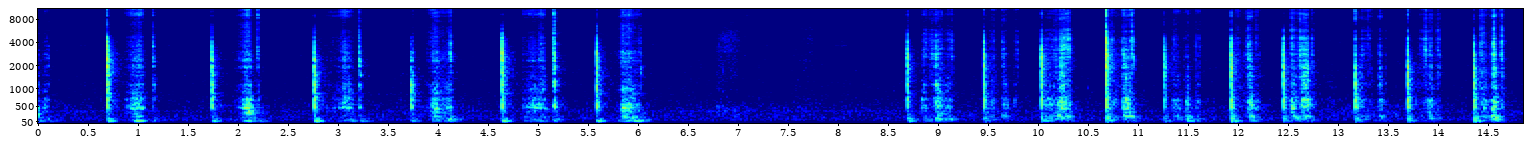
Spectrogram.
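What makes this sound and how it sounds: A hand draws short strokes with chalk on a large, flat black chalkboard in a light wood frame lying on a table. Sharp chalk taps are each followed by bright, dry scratching bursts, with a quiet pause around the middle before the strokes resume.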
